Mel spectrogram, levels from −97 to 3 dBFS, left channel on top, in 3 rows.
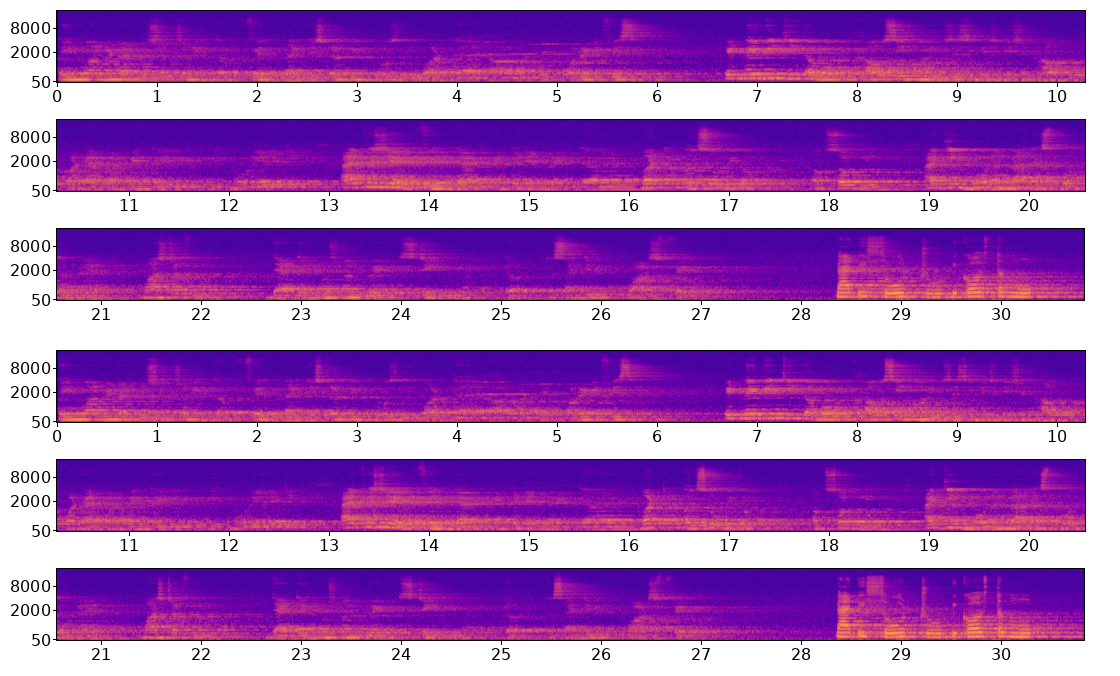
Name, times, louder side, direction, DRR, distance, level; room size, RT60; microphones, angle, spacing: voice 1, 0.0-5.9 6.7-12.8 13.1-17.3 17.8-18.5 18.9-21.1 21.4-22.2 22.6-26.9, equal, 45° right, -5 dB, 1.6 m, -36 dB
voice 2, 28.4-30.3, right 2 dB, 25° right, 7 dB, 0.4 m, -25 dB
16.5 x 10.0 x 2.5 m, 3.0 s
head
